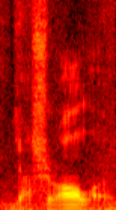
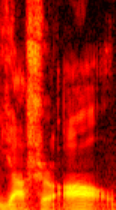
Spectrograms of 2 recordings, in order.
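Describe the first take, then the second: First: The final consonant is followed by a vowel. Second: The word ends on a bare consonant. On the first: "they vocalize the last character" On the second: "not vocalize the last character"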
